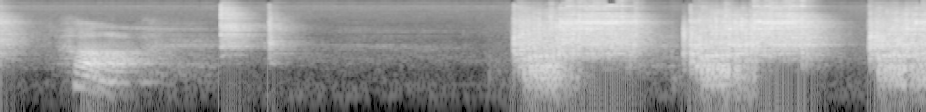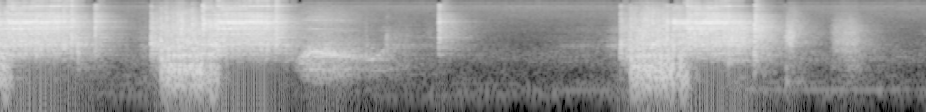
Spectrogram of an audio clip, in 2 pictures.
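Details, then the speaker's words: Stihl chainsaw, cranking no-start: five or six rope pulls, each a short whirr that dies without firing; compression good and spark present, so no fuel is getting through; carburetor later cleaned and readjusted. "Check the spark. We have spark, unfortunately. Uh it means we're not getting fuel."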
